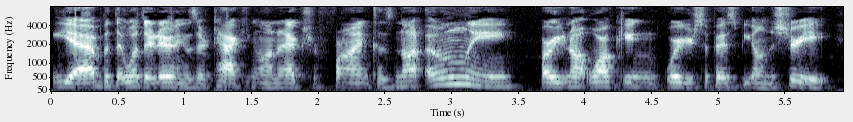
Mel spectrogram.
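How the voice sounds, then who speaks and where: Low-voiced woman calmly explaining. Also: brisk. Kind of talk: casual chat.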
